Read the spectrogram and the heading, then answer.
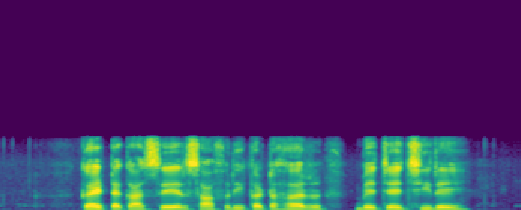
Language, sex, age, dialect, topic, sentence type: Maithili, male, 18-24, Bajjika, agriculture, statement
